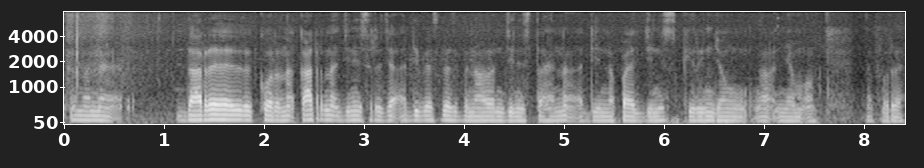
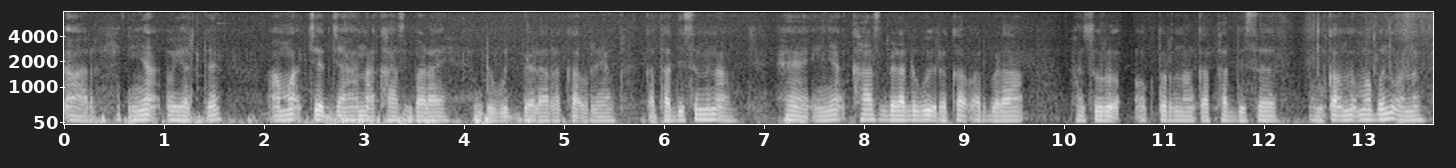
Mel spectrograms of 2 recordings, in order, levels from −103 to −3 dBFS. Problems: background sounds at intervals, continuous background conversations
